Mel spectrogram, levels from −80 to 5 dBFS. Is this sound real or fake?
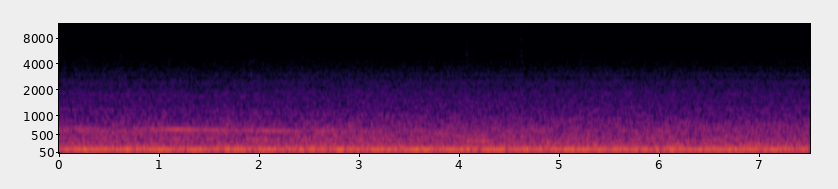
real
